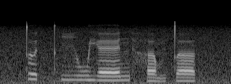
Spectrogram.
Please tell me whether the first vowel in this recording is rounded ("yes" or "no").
yes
